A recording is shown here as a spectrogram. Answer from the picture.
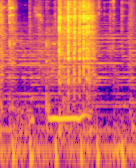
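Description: Metal bangle bracelets clinking and jingling against each other as they are handled, with a quick run of clinks about a second in, over background music.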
